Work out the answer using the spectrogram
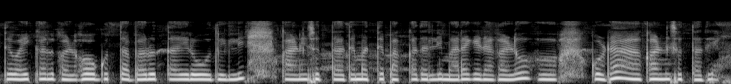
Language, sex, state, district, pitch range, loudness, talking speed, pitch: Kannada, male, Karnataka, Mysore, 225-245 Hz, -13 LUFS, 75 wpm, 235 Hz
